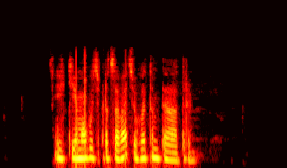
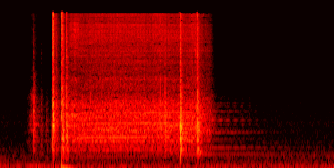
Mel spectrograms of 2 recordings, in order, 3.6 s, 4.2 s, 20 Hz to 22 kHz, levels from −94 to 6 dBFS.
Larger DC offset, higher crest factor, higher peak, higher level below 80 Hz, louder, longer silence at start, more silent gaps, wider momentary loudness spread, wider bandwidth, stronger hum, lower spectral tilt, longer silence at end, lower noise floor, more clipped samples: neither; second, 18 dB vs 30 dB; first, -4 dBFS vs -12 dBFS; first, -54 dBFS vs -64 dBFS; first, -21 LUFS vs -39 LUFS; first, 0.7 s vs 0.35 s; neither; second, 10 LU vs 13 LU; second, 7.2 kHz vs 16.5 kHz; neither; first, -7.5 dB/octave vs 0 dB/octave; second, 1.15 s vs 1.4 s; first, -76 dBFS vs -69 dBFS; neither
